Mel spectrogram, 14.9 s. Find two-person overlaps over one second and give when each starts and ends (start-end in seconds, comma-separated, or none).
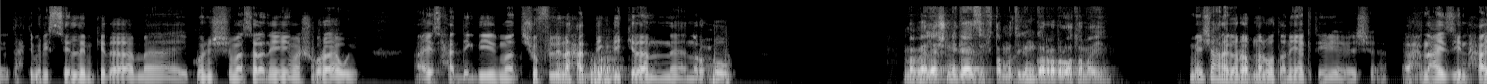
none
